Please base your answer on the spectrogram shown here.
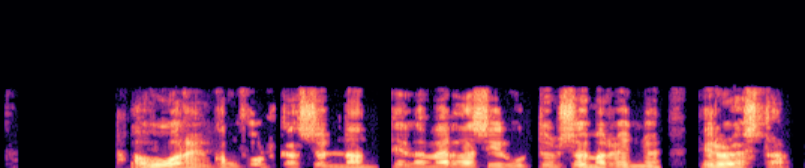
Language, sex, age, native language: Icelandic, male, 60-69, Icelandic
